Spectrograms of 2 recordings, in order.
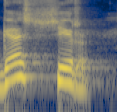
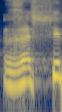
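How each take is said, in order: First: गशिर with a clean hard g, not ghain; गशिर with a crisp g, the right way; hard g sound. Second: गशिर with a throaty gh, like Arabic ghain; गशिर with a scraped gh, the wrong way; wrong ghain sound. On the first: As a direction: say गशिर starting with a plain stop g. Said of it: "गा से बोलना है". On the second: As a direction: say गशिर starting with a fricative ghain. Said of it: "गैन से नहीं बोलना है". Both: Shown as a demonstration.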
